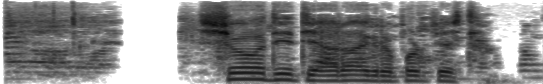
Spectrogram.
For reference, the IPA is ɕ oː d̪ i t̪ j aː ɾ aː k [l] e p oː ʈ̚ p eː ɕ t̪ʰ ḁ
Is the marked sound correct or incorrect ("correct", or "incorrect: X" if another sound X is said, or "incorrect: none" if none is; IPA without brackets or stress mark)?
incorrect: ɾ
